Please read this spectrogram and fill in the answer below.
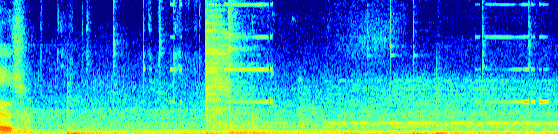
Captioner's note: beeping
